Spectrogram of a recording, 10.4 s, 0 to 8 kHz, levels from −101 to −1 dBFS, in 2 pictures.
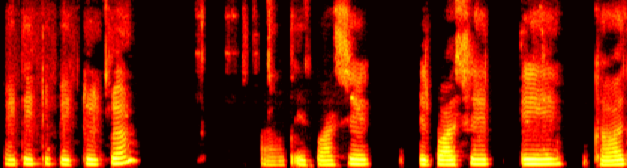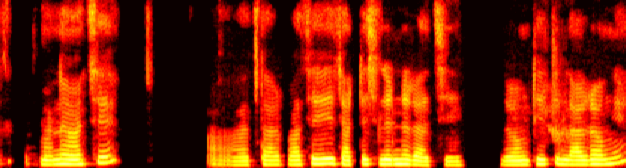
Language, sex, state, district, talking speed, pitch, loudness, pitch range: Bengali, female, West Bengal, Dakshin Dinajpur, 145 wpm, 215 Hz, -17 LUFS, 200-225 Hz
